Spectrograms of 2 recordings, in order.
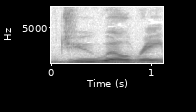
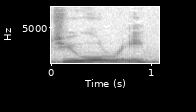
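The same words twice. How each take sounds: First: The word is sounded out as it is spelled. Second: The word is said the ordinary everyday way.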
